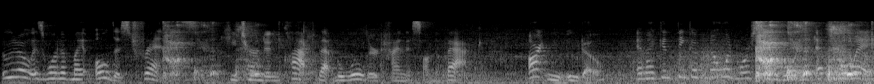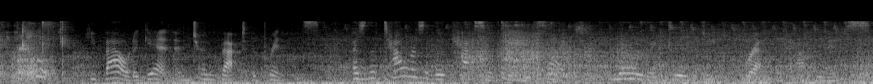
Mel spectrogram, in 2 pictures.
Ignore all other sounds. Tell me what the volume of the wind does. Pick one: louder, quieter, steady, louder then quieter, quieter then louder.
louder.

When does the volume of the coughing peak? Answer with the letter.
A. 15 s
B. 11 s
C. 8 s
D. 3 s
C.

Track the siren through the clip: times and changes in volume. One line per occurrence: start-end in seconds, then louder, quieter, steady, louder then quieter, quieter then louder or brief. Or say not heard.
not heard.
